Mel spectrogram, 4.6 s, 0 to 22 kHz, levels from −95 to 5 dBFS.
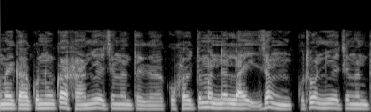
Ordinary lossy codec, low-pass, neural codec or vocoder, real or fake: none; 7.2 kHz; none; real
